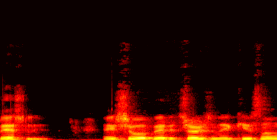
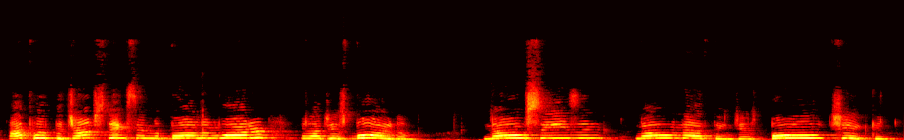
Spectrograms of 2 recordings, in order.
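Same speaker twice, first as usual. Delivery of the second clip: very high, louder sitcom-couple voices; 6 dB louder than usual. Retold or imitated. A husband asking his wife for plain boiled chicken in a hammed-up voice. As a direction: ham up a sweet husband and wife over dinner. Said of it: "I just wanna go around and talk like that".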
